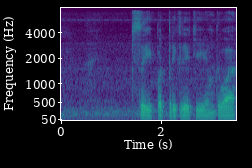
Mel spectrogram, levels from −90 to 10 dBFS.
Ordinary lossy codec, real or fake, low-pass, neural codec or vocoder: none; real; 7.2 kHz; none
